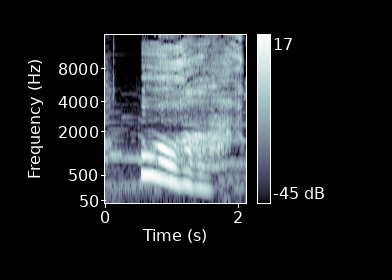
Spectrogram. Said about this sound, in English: She said with a big yawn.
